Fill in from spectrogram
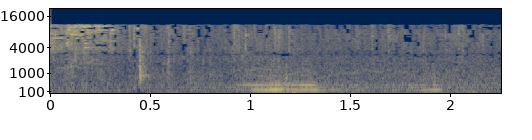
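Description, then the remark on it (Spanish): A low, wavering buzz of a queen bee that has come out of a jar drones for a couple of seconds, rising and dipping slightly in pitch over a hiss of background noise, with no voices. “Booker encuentra el frasco del que ha salido la abeja reina.”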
